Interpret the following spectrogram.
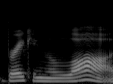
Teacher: law is the most stress it is the peak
